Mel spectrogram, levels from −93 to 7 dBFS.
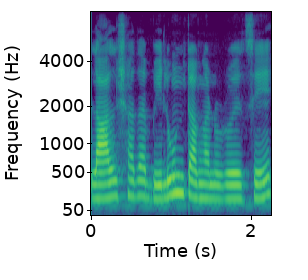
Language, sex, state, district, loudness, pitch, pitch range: Bengali, female, West Bengal, Dakshin Dinajpur, -18 LUFS, 170 Hz, 160-190 Hz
